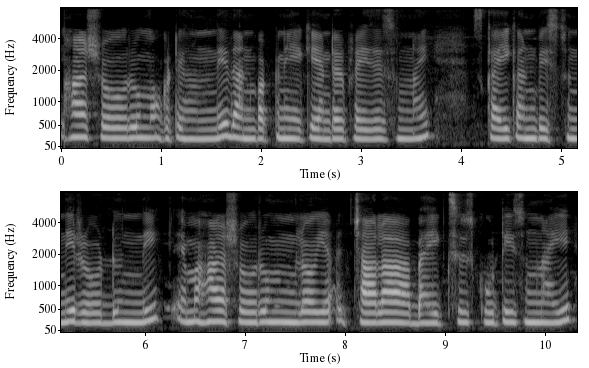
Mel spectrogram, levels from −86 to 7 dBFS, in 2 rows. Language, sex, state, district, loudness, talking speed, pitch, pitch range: Telugu, female, Andhra Pradesh, Chittoor, -26 LUFS, 105 wpm, 220 Hz, 210-230 Hz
